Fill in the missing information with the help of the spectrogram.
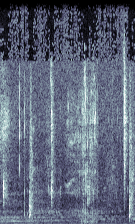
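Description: A few soft, wet sipping sounds from someone drinking Hpnotiq liqueur, brief slurps spaced irregularly over a quiet background, with a slightly sharper sip near the end. No one speaks.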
